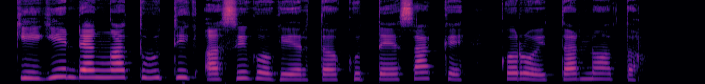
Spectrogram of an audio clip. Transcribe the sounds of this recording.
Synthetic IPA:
ki˨ɡi˦ndɛ˦ŋa˦tu˦ti˦ka˨sɪ˦ɣo˨ɣe˨rta˨ku˨tɛ˨sa˦kɛ˨ | ko˦ɾo˨i˨ta˦nɔ˦tɔ˨

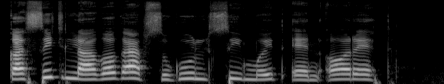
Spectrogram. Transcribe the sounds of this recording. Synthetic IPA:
ka˨sɪ˦t͡ʃlɔ˨ɡɔ˦ɡa˦psu˨ɡu˦lsi˦mo˨jt̪ɛ˨nɔ˦ɾɛ˦t̪

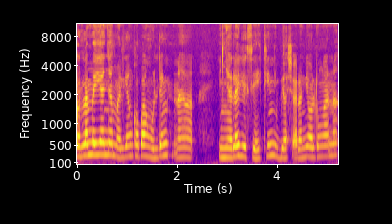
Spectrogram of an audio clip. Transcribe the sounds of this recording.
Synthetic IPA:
ɔ˨la˦mɛ˦ja˦ɲa˦ma˨lja˦ŋkɔ˦ba˦ŋʊ˨lɪ˦ŋna˨ | i˨ɲa˨la˦le˨se˨tʰi˦nbi˨a˨ʃa̰˨ɾa˨njɔ˦˨ltu˦ŋa˦na˦

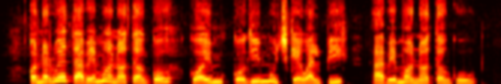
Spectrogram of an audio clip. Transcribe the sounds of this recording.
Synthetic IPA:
kɔ˨nɔ˨rwɛ˦ta˨be˦mɔ˦˨nɔ˦tɔ˨ŋko˦ | kɔ˨i˦mko˨ki˦mu˦t͡ʃkɛ˨wa˨lpi˦k | a˨be˦mɔ˨nɔ˦tɔ˨ŋko˨u˦

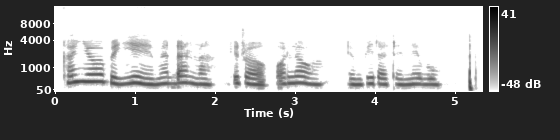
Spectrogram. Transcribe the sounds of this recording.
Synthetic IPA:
ka˦ɲɔ˦pe˨je˦˨mɛ˦ɗa˦la˨ | ɡɪ˦tɔ˨kɔ̰˦lɛ˦wɔ˨ | e˨mbi˦ɾa˨te˨ne˦bo˨

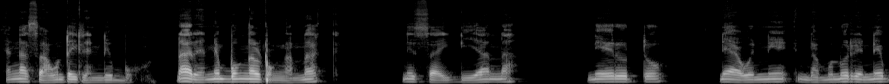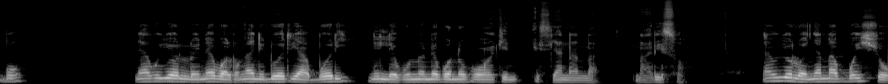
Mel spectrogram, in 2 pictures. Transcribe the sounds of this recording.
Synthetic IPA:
ja˦ŋa˦sa˨wu˦nta˦i˦ɾɛ˨nɛ˦bɔ˨ | na˦˨ɾɛ˨nɛ˦bɔ˦ŋa˦ltɔ˨ŋa˨na˦k | nɪ˦sa˨i˨di˨a˦na˦ | ne˦ɾo˦to˦ | nɛ˦a˨wɛ˨˦ne˦nda˨mu˨˦no˦ɾɛ˨nɛ˦bɔ˦ | nɛ˦a˦ku˦jɔ˦lɔ˨i˨nɛ˦βa˨ltɔ˨ŋa˦ni˨do˦ɾi˦a˨bo˦ɾi˦ | nɪ˦lɛ˨βu˦no˦nɛ˦βɔ˦no˦βɔ˦ki˦ni˨si˦a˦na˨na˨ | na˨ɾi˦sɔ˨ | n˦a˦ku˦jɔ˦lɔ˨ɲa˦na˦bɔ˦i˦ʃɔ˨

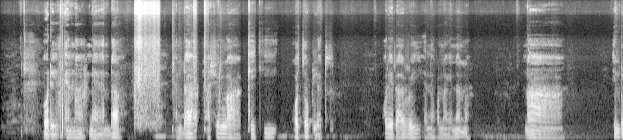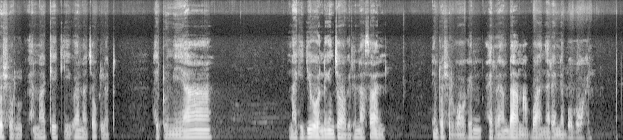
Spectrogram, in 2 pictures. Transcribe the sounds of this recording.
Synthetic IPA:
o˦dɪ˨ɛ˨na˦nɛː˨nda˦ | ɛ˨nda˦ma˨ʃɪ˦la˨ke˦kʰi˦ɔ˨t͡ʃɔ˦klɛ˨t | o˦de˨ɾa˨˦ɾo˨i˦a˨nɛ˨˦kɔ˨na˨kɪ˦na˦na˨ | na˨ | i˦ndo˨ʃʊ˨la˨na˨ke˦ki˨˦ɛ˦na˨t͡ʃɔ˦klɛ˨t | a˨i˨tu˨mi˨ja˦ | na˨ki˨d͡ʒi˦ko˨nɪ˦kɪ˦nt͡ʃɔ˨kɪ˨tɪ˦na˨sa˦ni˨ | ɪ˦nto˦ʃʊ˨lβɔ˨kɪ˦na˨ɪ˨ɾɛ˨a˦nda˦na˨bɔ˦a˨ɲa˦ɾɛ˨nɛ˦bɔ˦βɔ˨kɪ˦n

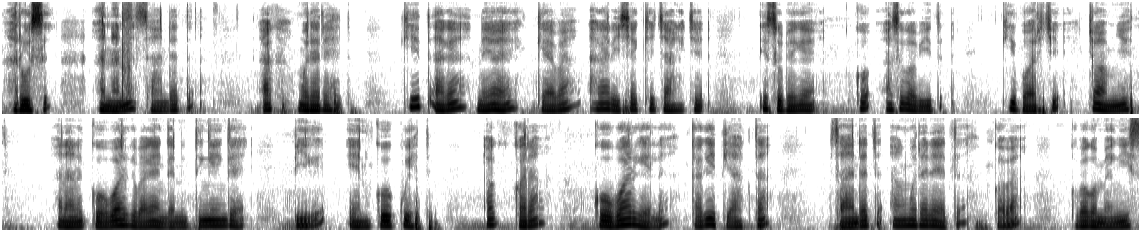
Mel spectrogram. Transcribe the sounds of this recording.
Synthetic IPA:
a˨ɾu˦sɨ˦ | a˨na˨n˦sa˨nda˦t | a˦kmu˨ɾe˨ɾe˨t | kʰi˦ta˨ka˦ne˨jɔ˦ke˨βaː˦ka˦ɾi˨ʃe˦k̚t͡ʃe˦t͡ʃa˨ŋt͡ʃe˦ | i˦su˨be˨ke˦˨ko˦a˨si˦kɔ˨bi˨t | kʰi˦pɔ˨ɾt͡ʃi˦ | t͡ʃɔ˦mɲe˦t | a˨na˨n˦ko˨bɔ˦ɾki˨ba˨ke˨ŋɡe˨nti˦ŋe˦ŋɡe˨ | pḭ˨kḛ | e˨nko˦kwe˨t | a˦kkːɔ˨ɾa˦ | ko˨bɔ˦ɾke˨le˨ | ka˨ke˦tja˨kta˦ | sa˨nde˦ta˦mu˦ɾe˦ɾɛ˦˨tko̰˨ba̰˦ | ku˨ba˦ko˨me˨ŋi˦s

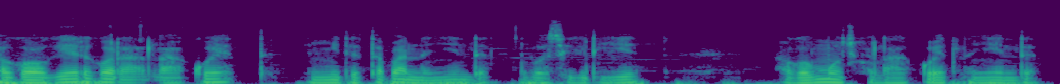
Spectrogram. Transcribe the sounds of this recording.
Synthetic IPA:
a˨kɔ˨ke˦ɾkɔ˦ɾa˨la˨kwɛ˦tne˨mi˦te˨ta˦ba˦nːa˨ɲi˦ndɛ˦t̚ni˨ba˨si˨ɡi˨ɾije˦t̚a˨ɣɔ˨˦mo˦˨t͡ʃkɔ˨la˨kwɛ̰˦tna˨ɲɪ˦ndɛt̚

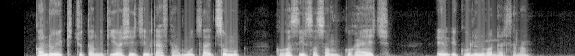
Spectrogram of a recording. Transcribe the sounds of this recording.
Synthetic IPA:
kɔ˨ndo˨i˦kt͡ʃu˦t̪ɔ˨nkɪ˦jɔ˨ʃe˨t͡ʃi˦nka˦˨st̪a˨mu˦t̪sa˦t̪so˦mu˨kː | o˨kɔ˨si˦˨ɾsɔ˨sɔ˦mko˨ka˨ɛ˦t͡ʃ | e˦ni˨ku˦lo˨ni˨bɔ˦da˨ɾsa˨la˦m

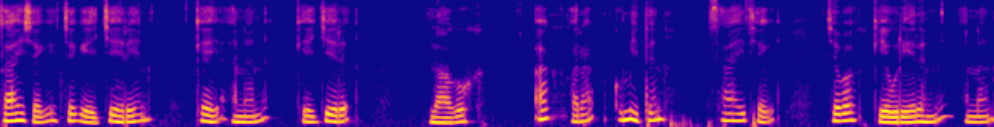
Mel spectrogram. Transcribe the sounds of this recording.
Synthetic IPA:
sa˦t͡ʃe˨kt͡ʃe˦ke˨t͡ʃe˦ɾe˦n | ke˦ja˨na˨n | ke˨t͡ʃe˦˨ɾe˦ | la˨ko˦k | a˦kkɔ˨ɾa˦ko˦mi˦te˦n | sa˦ɪ˦tt͡ʃe˨k | t͡ʃe˦bɔ˦ke˨wu˨ɾe˨ɾe˦na˨na˨n

